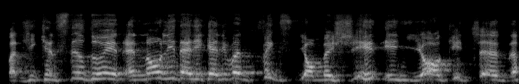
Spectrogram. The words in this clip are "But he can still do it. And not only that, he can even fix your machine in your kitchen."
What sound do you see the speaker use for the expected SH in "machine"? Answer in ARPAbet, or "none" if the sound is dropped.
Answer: SH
